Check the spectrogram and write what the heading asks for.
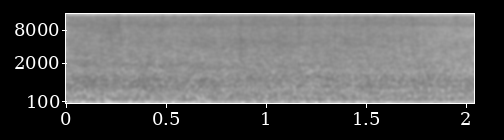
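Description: Steady outdoor background noise, an even hiss with no distinct event.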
